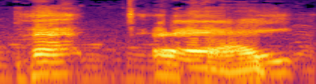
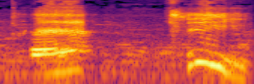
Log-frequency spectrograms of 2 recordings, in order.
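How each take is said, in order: First: The last syllable ends with an ay sound. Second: The last syllable ends with an ee sound. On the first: The speaker calls it wrong. "Not Pat Tay" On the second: The speaker calls it right. "T E E is the T"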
